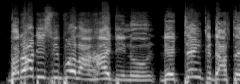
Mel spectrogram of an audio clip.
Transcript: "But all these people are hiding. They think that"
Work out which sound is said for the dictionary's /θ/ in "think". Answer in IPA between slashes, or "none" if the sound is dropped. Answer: /t/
